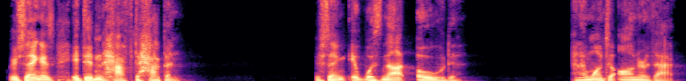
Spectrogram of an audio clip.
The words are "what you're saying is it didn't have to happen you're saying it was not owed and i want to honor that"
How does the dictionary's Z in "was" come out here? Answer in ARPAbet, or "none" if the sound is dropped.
Z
